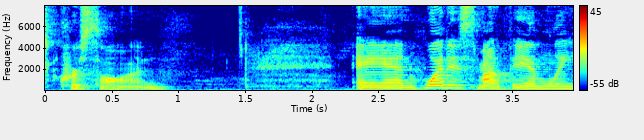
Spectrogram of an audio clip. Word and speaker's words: Creson: last name it's pronounced Chris on kind of like a Burger King croissant but it's Chris on and what is my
